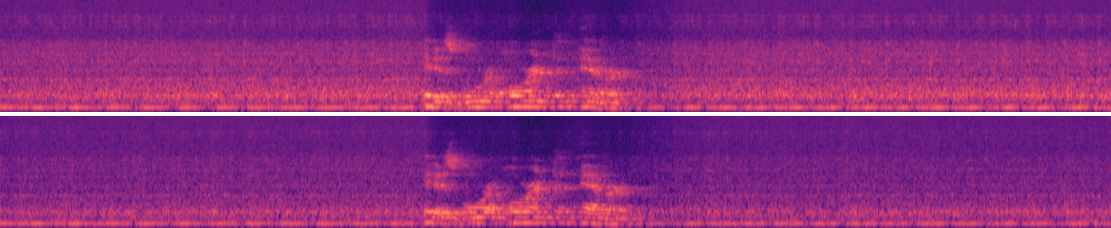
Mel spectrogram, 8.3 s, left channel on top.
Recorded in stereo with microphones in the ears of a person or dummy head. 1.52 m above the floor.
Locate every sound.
3.2 s a man speaking: 15° left (ahead or behind), 5.5 m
